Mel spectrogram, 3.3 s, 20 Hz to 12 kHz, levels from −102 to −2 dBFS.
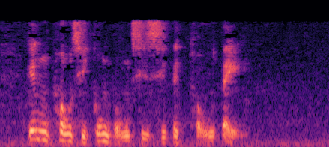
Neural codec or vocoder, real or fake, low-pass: none; real; 7.2 kHz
